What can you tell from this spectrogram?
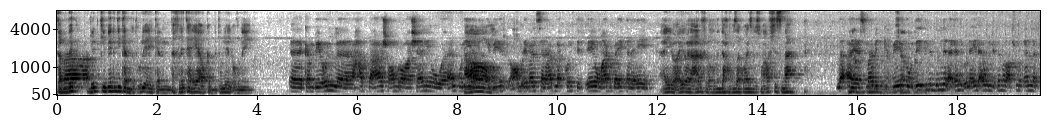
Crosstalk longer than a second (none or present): present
